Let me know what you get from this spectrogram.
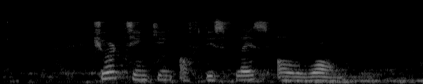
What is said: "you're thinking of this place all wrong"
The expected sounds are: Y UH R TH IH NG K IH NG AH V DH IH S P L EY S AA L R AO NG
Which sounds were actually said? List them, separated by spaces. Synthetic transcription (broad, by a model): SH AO R T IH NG K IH NG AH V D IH S P L EY S AA L R AO NG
